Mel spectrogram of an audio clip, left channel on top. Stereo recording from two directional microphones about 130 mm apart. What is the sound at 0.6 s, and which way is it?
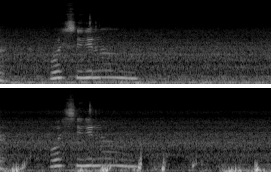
Speech, 10° left (ahead or behind).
